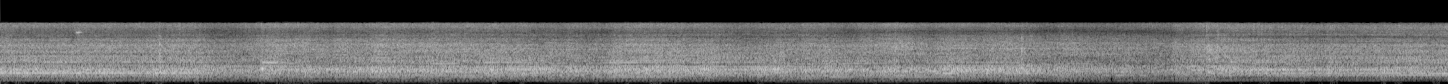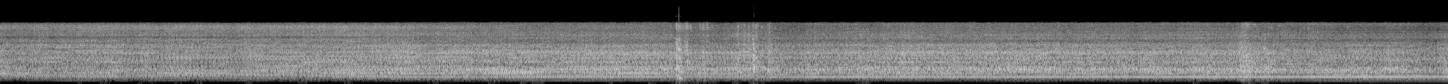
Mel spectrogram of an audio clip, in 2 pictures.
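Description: Bobcat S130 skid-steer loader's diesel engine running under load as the machine levers itself up on its bucket and climbs into a dump truck bed. Two sharp knocks come about two-thirds of the way in.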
